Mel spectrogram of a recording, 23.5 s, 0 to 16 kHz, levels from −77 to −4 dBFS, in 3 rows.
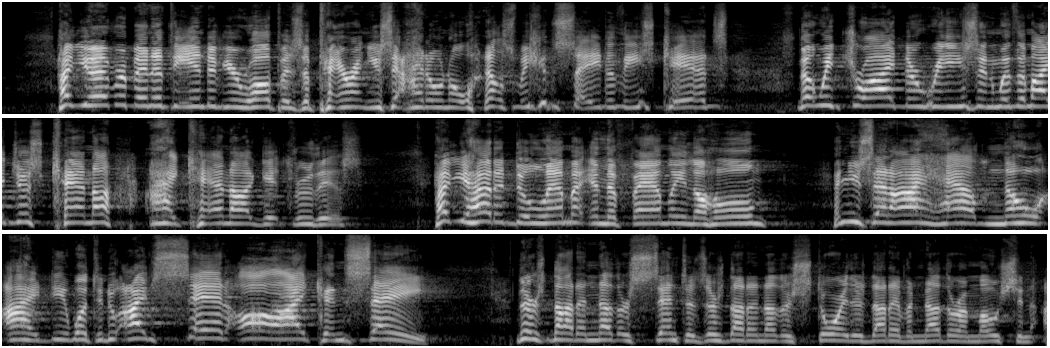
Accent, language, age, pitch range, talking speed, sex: American, English, 50-69, 180-255 Hz, 205 wpm, male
